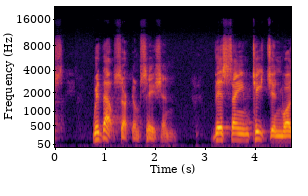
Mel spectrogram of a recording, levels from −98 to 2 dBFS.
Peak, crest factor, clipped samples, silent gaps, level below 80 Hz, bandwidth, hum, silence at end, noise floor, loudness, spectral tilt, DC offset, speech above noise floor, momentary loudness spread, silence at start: -4 dBFS; 20 dB; under 0.1%; none; -72 dBFS; 11 kHz; none; 0 s; -62 dBFS; -21 LUFS; -3 dB/octave; under 0.1%; 42 dB; 16 LU; 0 s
